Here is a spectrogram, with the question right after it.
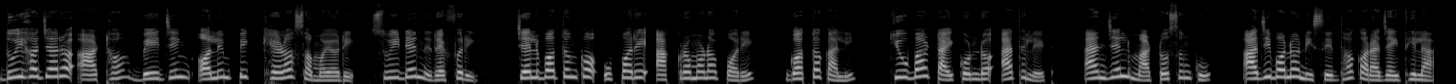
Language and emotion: Odia, neutral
